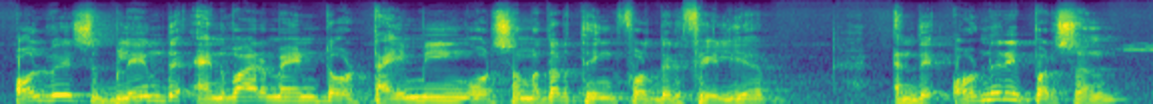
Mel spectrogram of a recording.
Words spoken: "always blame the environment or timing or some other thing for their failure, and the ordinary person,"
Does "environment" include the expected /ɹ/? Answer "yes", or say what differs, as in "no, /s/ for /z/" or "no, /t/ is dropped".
yes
